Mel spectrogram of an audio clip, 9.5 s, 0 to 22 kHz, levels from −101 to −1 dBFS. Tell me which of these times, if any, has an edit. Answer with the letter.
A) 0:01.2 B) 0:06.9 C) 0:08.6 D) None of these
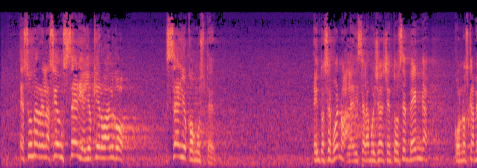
B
